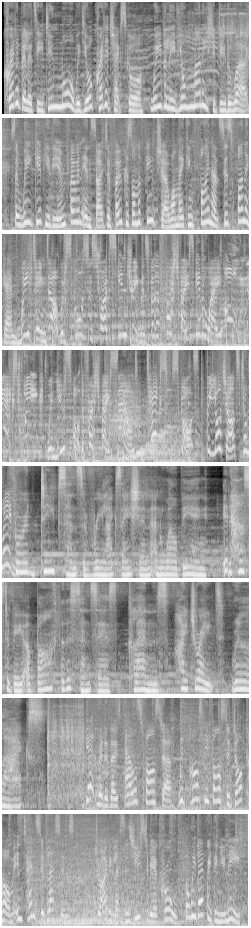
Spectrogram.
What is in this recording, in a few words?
Commercials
